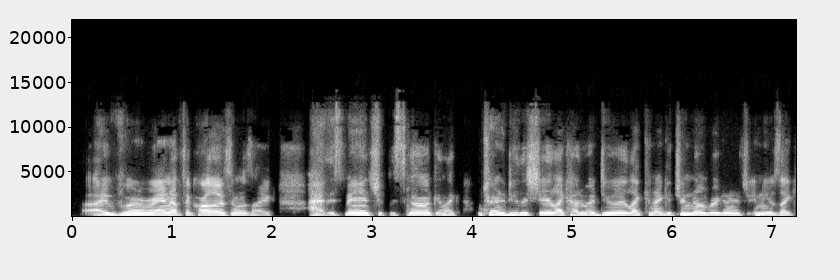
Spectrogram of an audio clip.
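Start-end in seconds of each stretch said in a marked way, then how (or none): 2.4-6.8 higher-pitched, rushed pleading; retold excited pitch, voice raised high; eager young pitch. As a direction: imitate a kid nervously asking for a chance. Acting out eager younger self.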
